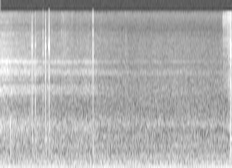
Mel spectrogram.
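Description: A steady low rumble, with no other clear event.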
